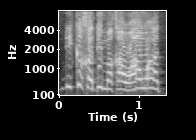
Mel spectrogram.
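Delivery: loud, fast shouted orders; shouting. Acted. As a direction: bark commands at the guard over the music. (agpukpukkaw a mangibilin iti guardia)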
